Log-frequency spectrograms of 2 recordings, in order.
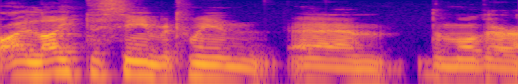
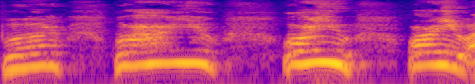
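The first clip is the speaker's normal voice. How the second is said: much higher, louder panicked cries; frantic calling; 13 semitones higher, 7 dB louder, faster than usual. Acted. Mother searching the beach for her son, frantic. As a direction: scream for the missing child.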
